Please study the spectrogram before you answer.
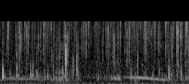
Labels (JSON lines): {"label": "biophony", "recorder": "SoundTrap 300"}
